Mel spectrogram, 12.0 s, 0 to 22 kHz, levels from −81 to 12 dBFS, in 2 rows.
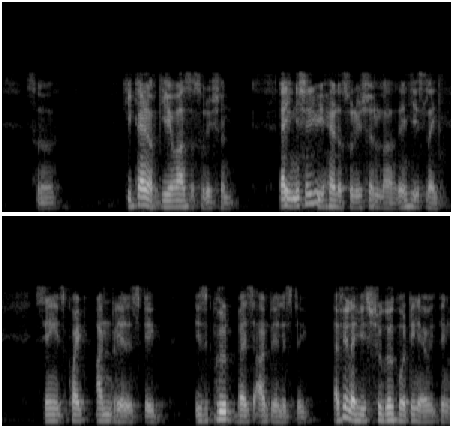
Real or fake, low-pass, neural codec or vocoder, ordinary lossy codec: fake; 5.4 kHz; codec, 16 kHz, 4 kbps, FunCodec, trained on LibriTTS, 50 frames a second; none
